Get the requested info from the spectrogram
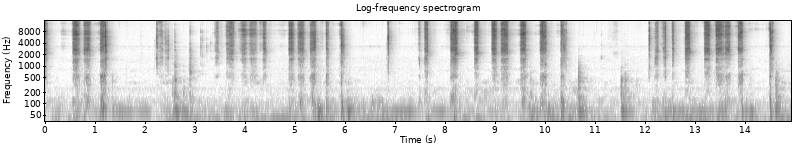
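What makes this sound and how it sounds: A metal peeler is drawn down a solid raw carrot, peeling it into long strips. Each pass makes a short, bright, raspy scrape with little low end, repeated in quick bursts separated by brief pauses over a faint low hum.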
